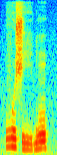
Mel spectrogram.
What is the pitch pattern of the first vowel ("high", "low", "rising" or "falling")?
high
